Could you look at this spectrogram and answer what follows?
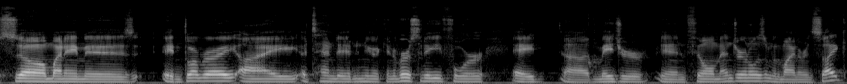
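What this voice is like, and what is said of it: Sick-sounding voice. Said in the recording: “I'm also vaguely dying right now, so excuse the way my voice sounds.”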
